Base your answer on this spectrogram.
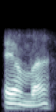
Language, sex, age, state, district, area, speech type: Sanskrit, male, 18-30, Karnataka, Haveri, rural, conversation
